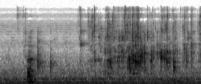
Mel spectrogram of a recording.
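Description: Creamy chocolate-drink mixture trickling from a plastic funnel into a plastic popsicle mold, a run of small drips and splashes in the second half.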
